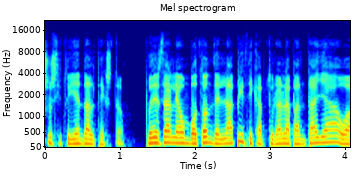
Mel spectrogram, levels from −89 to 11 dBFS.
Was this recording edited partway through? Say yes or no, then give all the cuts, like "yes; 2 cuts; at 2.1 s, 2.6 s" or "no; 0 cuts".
no; 0 cuts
